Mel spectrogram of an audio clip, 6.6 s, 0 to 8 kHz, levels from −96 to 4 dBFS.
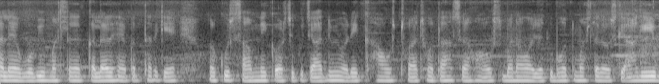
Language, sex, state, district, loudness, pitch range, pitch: Hindi, male, Bihar, Saharsa, -18 LUFS, 140-145 Hz, 140 Hz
